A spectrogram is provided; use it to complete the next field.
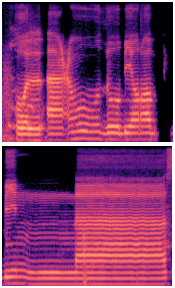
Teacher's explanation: si huruf sin ini ketika berharakat sukun atau ketika menjadi sukun itu menjadi tajam suaranya ya, sehingga mengeluarkan bunyi desis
